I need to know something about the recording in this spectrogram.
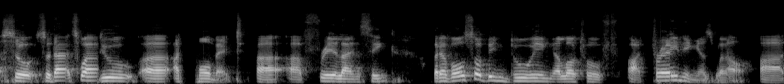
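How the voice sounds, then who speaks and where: A man's voice: fairly low pitch, a little mellow, rough recording. A Tanzanian man whose first language is Swahili, a journalist answering interview questions with many fillers and restarts. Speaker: journalist guest.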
